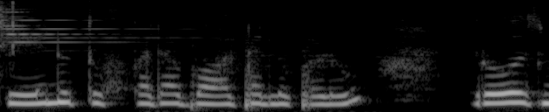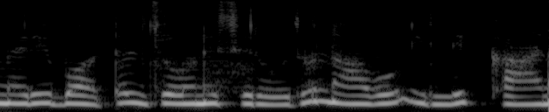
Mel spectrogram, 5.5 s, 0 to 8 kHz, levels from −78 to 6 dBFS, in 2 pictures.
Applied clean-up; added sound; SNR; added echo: classical method log-MMSE.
